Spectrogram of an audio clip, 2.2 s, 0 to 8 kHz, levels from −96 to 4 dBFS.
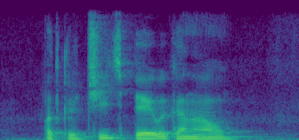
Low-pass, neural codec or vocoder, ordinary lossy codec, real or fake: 7.2 kHz; none; none; real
